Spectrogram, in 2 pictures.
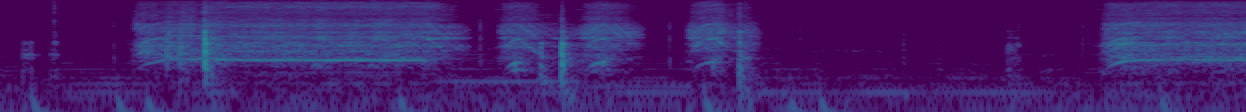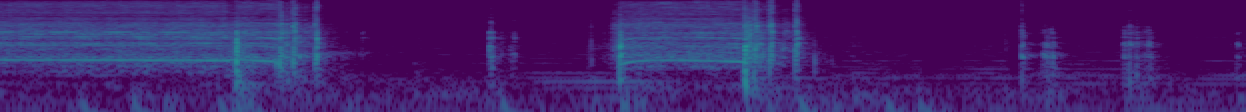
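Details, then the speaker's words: Electric screwdriver driving a screw into a dye rotor prototype: short whirring bursts, then quick ratcheting clicks as the screw seats; the torque clutch is slipping at its setting as intended. "And you can hear that clicking sound. That's the the torque. That's the clutch. Just perfect."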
